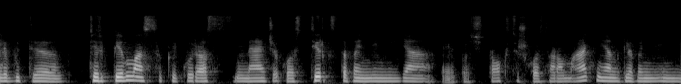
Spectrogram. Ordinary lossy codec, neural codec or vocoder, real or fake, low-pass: AAC, 64 kbps; vocoder, 22.05 kHz, 80 mel bands, Vocos; fake; 9.9 kHz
